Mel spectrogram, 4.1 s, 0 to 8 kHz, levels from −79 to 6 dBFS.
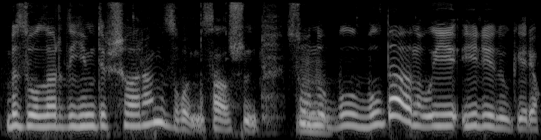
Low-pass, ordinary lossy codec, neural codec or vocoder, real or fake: none; none; none; real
